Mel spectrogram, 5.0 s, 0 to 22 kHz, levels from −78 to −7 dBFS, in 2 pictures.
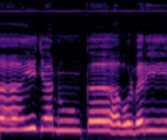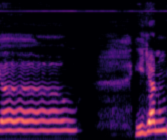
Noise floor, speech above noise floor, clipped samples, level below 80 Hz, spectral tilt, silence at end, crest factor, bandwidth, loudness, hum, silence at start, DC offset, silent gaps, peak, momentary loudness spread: -51 dBFS; 24 dB; under 0.1%; -74 dBFS; -3.5 dB/octave; 0 s; 18 dB; over 20 kHz; -28 LUFS; none; 0 s; under 0.1%; none; -10 dBFS; 18 LU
